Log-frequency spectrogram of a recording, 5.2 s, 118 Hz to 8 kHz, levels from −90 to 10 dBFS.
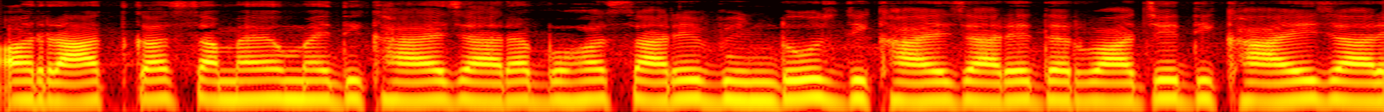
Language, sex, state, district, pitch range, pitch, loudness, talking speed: Hindi, female, Maharashtra, Washim, 180-195 Hz, 185 Hz, -17 LUFS, 205 wpm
